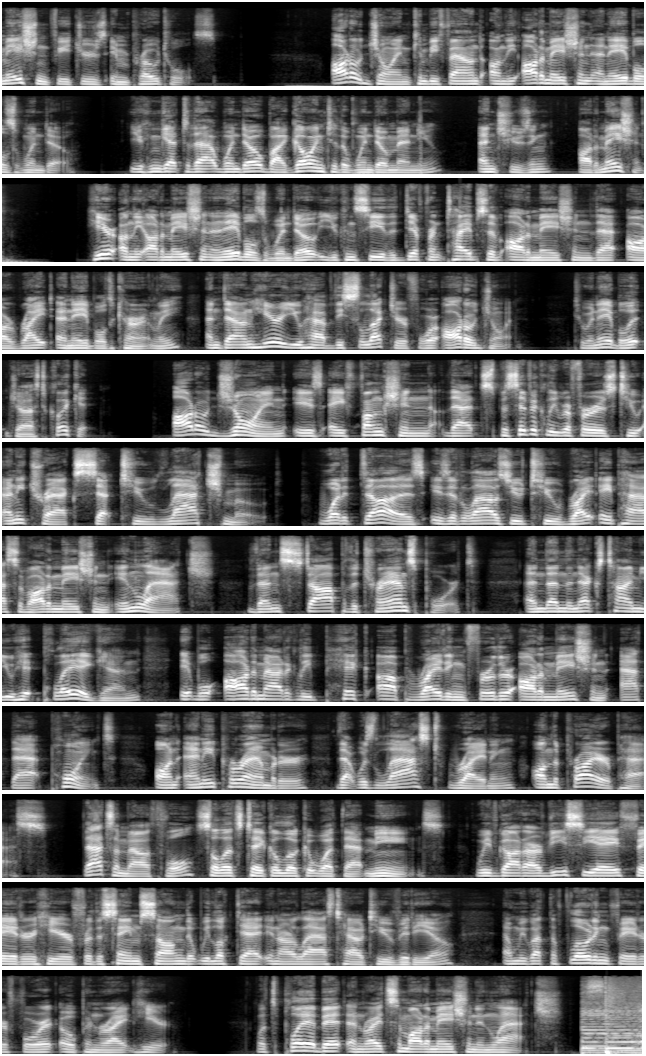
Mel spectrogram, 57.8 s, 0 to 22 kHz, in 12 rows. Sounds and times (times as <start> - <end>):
Speech: 0.0 - 1.7, 2.5 - 54.3, 54.9 - 57.3.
